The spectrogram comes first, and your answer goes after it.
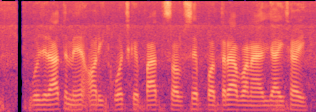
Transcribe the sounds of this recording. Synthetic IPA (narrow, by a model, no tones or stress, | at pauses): ɡʊd͡ʒɾaːt̪mẽʔɔ̰ːɾikʰoːt͡ʃkepaːt̪ʰsəbsepət̪ɾabənaeld͡ʒaːit͡ʃʰəi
